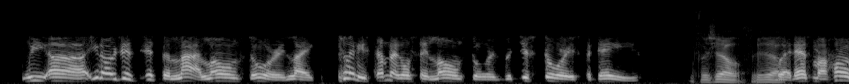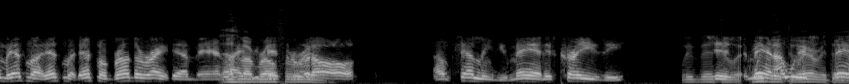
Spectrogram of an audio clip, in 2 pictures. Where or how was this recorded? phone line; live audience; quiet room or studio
phone line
